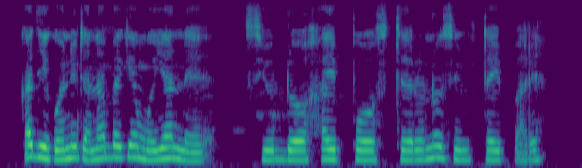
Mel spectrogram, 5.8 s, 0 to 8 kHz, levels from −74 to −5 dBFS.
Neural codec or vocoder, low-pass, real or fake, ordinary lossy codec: none; 7.2 kHz; real; MP3, 48 kbps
